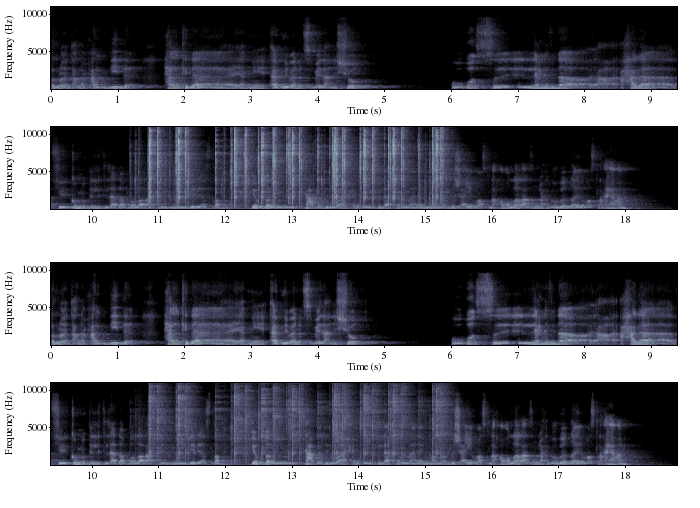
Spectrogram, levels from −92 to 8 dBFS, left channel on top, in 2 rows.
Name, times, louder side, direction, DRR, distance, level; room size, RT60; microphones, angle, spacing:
voice 1, 0.0-4.7 6.0-18.0, right 2 dB, 25° right, 0.5 m, -40 dB
sound 1, 10.6-11.5 11.9-15.3, left 12 dB, 45° left, 0.4 m, -32 dB
10.0 x 5.9 x 7.8 m
head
